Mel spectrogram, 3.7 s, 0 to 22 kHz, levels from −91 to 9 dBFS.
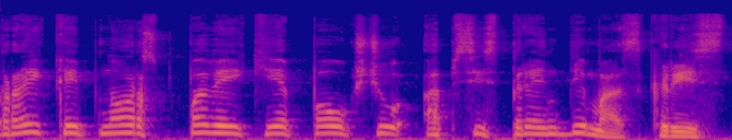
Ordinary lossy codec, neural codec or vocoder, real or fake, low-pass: MP3, 96 kbps; none; real; 14.4 kHz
